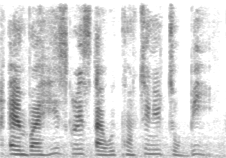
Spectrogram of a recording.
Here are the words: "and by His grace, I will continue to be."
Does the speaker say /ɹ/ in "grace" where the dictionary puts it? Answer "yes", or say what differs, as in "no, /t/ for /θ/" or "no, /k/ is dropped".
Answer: yes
